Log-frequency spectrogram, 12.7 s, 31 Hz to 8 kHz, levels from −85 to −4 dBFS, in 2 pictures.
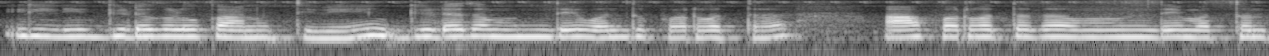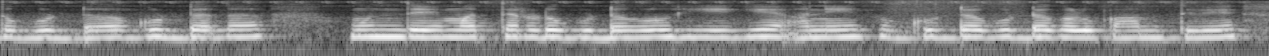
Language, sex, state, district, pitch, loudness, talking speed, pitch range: Kannada, female, Karnataka, Belgaum, 205 Hz, -18 LUFS, 110 wpm, 200-210 Hz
